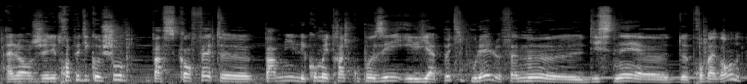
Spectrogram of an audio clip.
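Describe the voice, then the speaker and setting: A man's voice: fairly high pitch, normal speed, hardly any pauses, a little mellow, faint music behind. A man chatting casually and with enthusiasm as he shows his film collection, with a few fillers. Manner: self-conscious about his English pronunciation. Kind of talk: casual presentation.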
